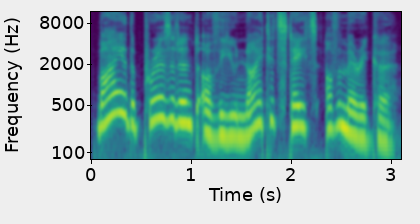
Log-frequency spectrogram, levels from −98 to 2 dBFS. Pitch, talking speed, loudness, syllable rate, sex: 235 Hz, 175 wpm, -16 LUFS, 5.8 syllables/s, female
